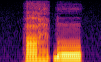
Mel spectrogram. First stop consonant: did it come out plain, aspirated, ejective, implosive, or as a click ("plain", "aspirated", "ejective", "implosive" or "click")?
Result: implosive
